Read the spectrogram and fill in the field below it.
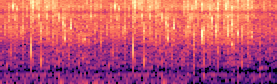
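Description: Stuffed spiny gourds (kakrol) sizzle loudly in hot oil, a dense, steady crackle and spatter of frying close by with no one talking.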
